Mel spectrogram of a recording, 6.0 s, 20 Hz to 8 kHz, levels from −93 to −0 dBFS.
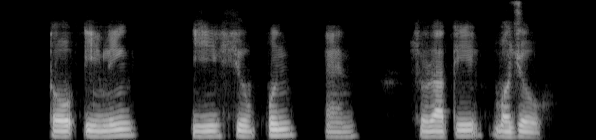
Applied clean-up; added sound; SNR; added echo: neural mask model Resemble Enhance denoiser.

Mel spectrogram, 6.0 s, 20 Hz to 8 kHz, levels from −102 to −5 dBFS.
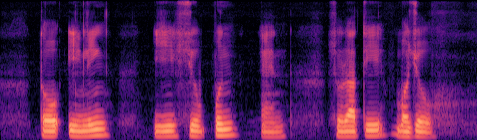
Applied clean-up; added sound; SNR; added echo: none; none; none; none.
